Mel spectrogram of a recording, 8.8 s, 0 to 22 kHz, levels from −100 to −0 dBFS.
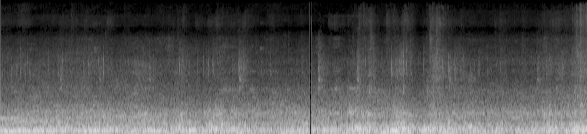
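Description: At 4.63 s the sound drops out for about 29 ms, a brief hole with edges that are softened rather than perfectly clean, and then it picks up exactly where it left off. This is a gap at a join of encoded pieces: the audio was encoded in separate sections and spliced back together without trimming, so the encoder's start-up delay and the padding in its final frame remain as a short stretch of silence at the seam.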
